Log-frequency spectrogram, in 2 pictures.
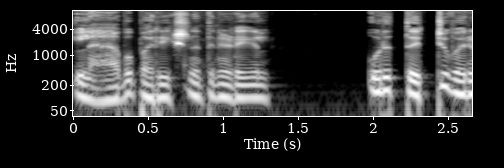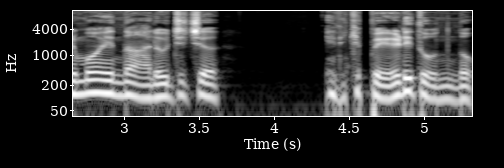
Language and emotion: Malayalam, fearful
